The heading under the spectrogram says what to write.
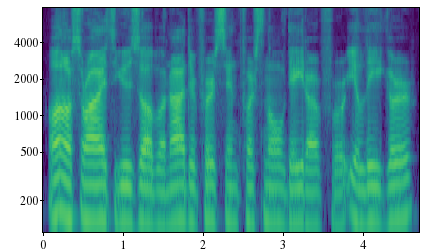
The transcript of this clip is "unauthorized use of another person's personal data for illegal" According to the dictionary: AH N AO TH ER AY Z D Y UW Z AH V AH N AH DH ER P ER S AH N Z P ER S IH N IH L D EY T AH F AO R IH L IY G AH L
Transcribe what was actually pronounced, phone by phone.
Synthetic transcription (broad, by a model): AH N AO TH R AY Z Y UW Z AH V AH N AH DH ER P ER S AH N P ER S N L D EY T AH F AO R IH L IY G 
